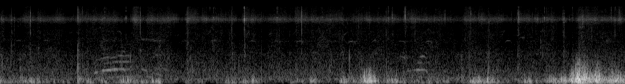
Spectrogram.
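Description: Footsteps knocking on the wooden planks of a boardwalk while walking, an irregular run of dull low thumps, the loudest just before the end.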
